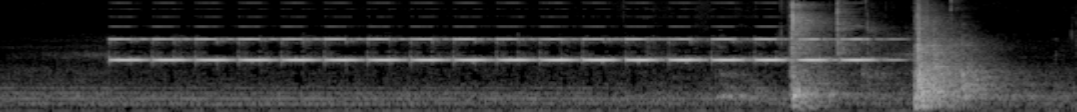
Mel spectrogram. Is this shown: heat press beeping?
yes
